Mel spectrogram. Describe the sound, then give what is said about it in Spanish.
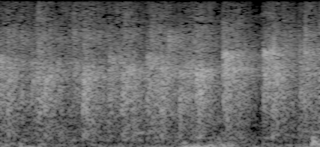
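A group of schoolchildren applauds to welcome the next featured guest, producing a dense, steady patter of quick overlapping claps that stays fairly even in loudness with a few brighter surges, and no voices are heard. “Venga, otro aplauso fuerte para nuestra siguiente protagonista.”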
